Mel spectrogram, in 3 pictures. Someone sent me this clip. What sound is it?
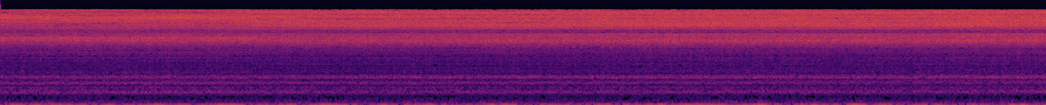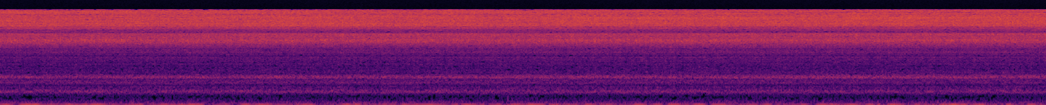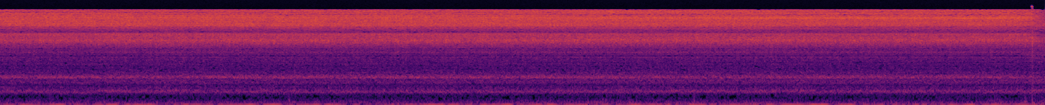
NYC steam radiator hiss
genuine New York City steam heat, responsible for messing up many a video shoot.
hot, hiss, heat, radiator, heater, valve, steam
